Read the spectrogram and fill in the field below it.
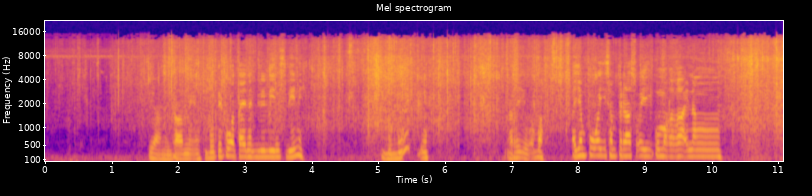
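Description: Dry leaves rustle and crackle as a hand parts them.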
